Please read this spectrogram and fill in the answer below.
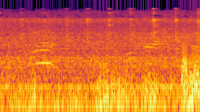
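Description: Heavy diesel engine of a Caterpillar crawler bulldozer running with a steady low rumble, with wind on the microphone.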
